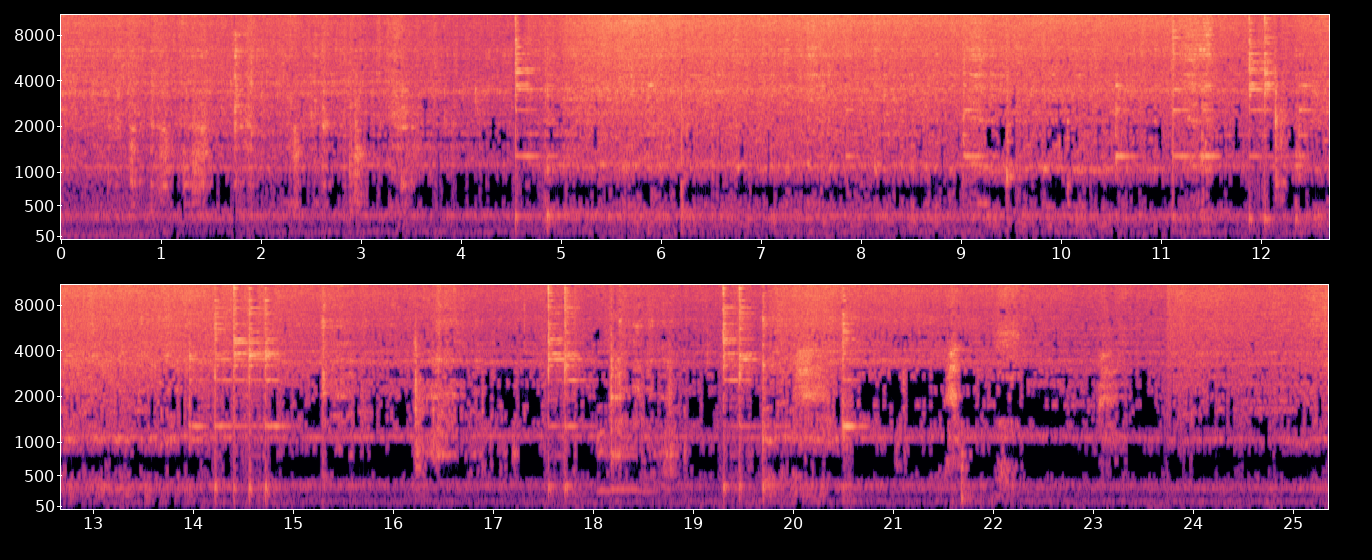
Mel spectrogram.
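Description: Ground masala with cumin seeds roasting and being stirred in a pan for Punjabi chicken curry, a steady sizzle with scraping spoon strokes and occasional clicks, close and continuous, no voices.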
